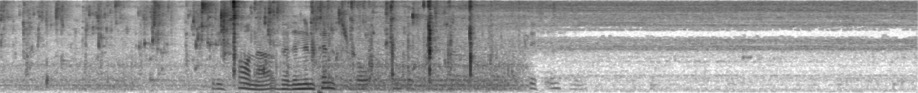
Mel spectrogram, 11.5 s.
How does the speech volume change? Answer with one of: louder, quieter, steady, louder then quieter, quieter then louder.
quieter.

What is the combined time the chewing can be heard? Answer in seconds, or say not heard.
7 s.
